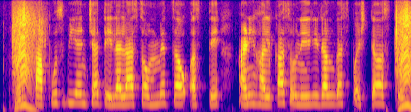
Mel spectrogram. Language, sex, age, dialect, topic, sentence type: Marathi, female, 18-24, Varhadi, agriculture, statement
